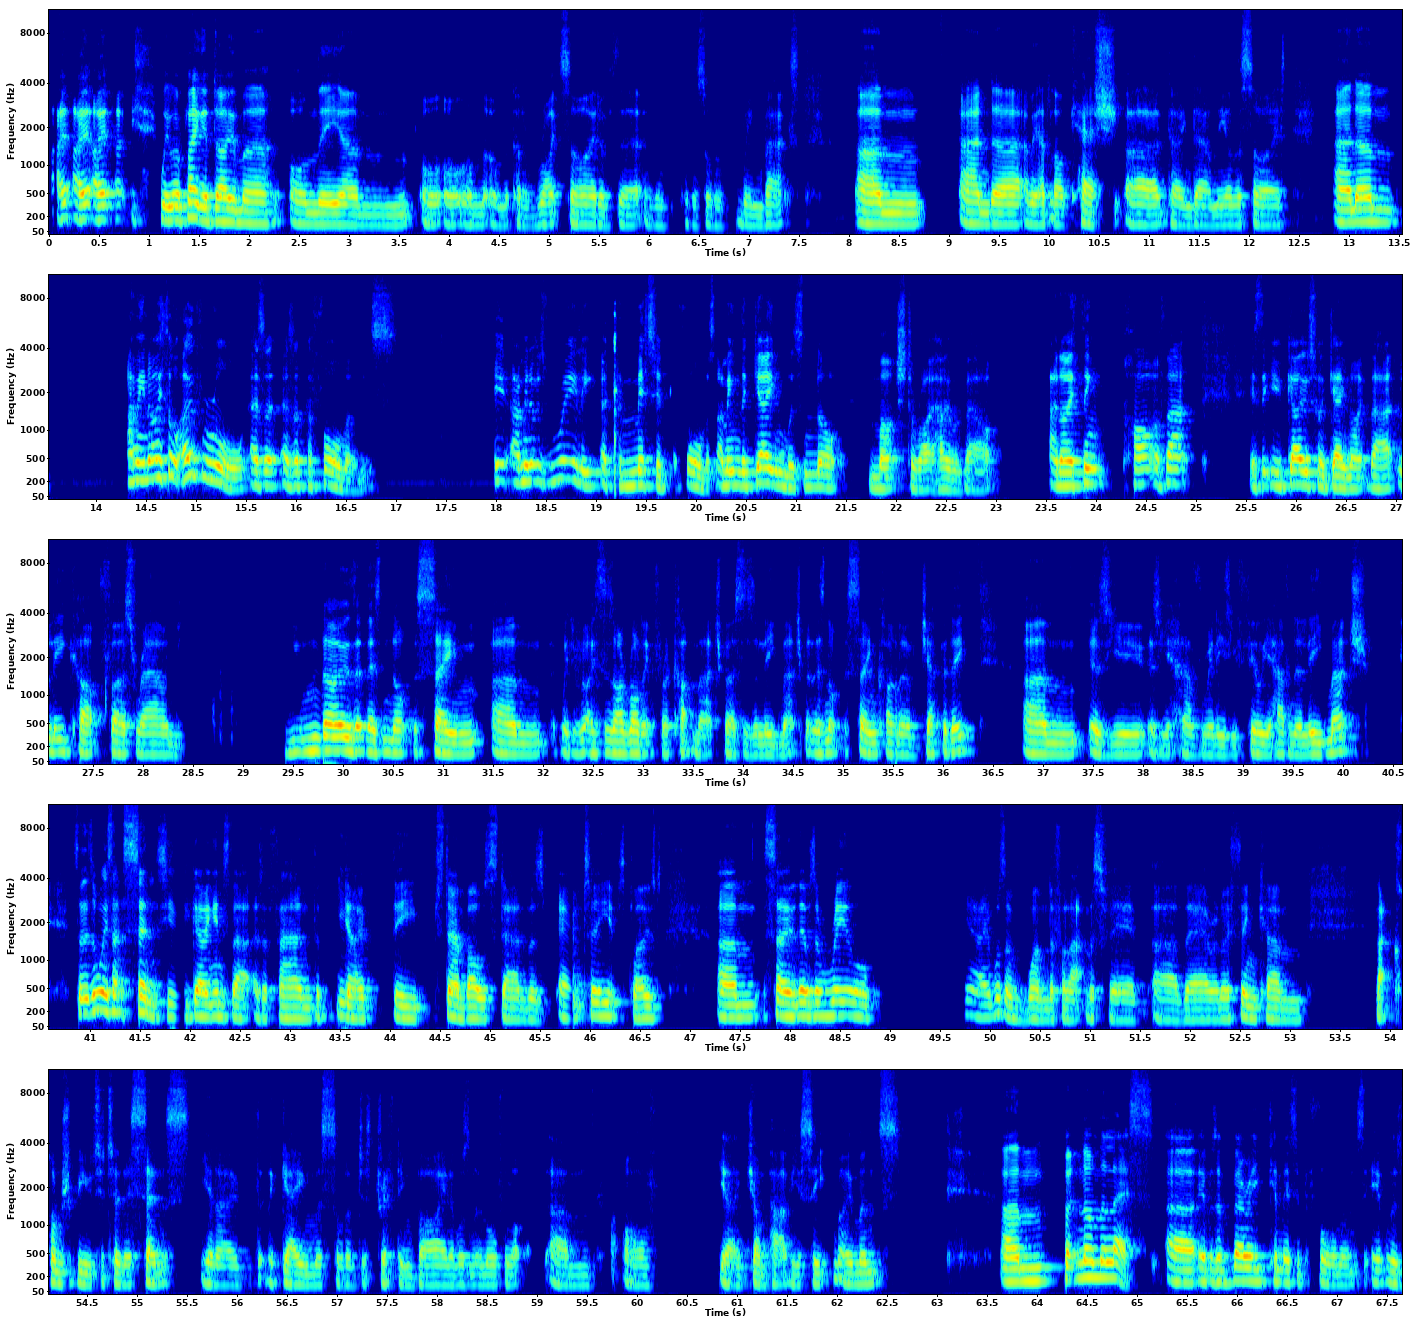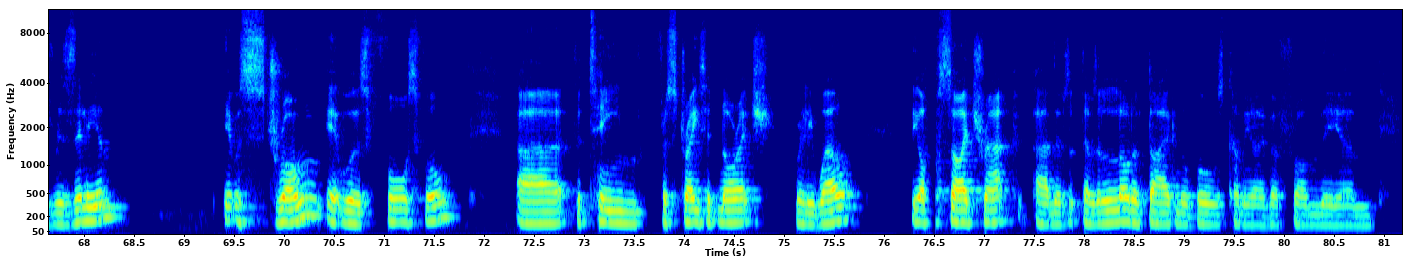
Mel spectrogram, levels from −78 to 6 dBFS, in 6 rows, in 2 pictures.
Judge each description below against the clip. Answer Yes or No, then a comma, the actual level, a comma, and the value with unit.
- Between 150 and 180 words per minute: No, average, 190 wpm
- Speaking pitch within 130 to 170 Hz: Yes, low, 135 Hz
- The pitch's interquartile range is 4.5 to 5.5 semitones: Yes, average, 5.0 semitones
